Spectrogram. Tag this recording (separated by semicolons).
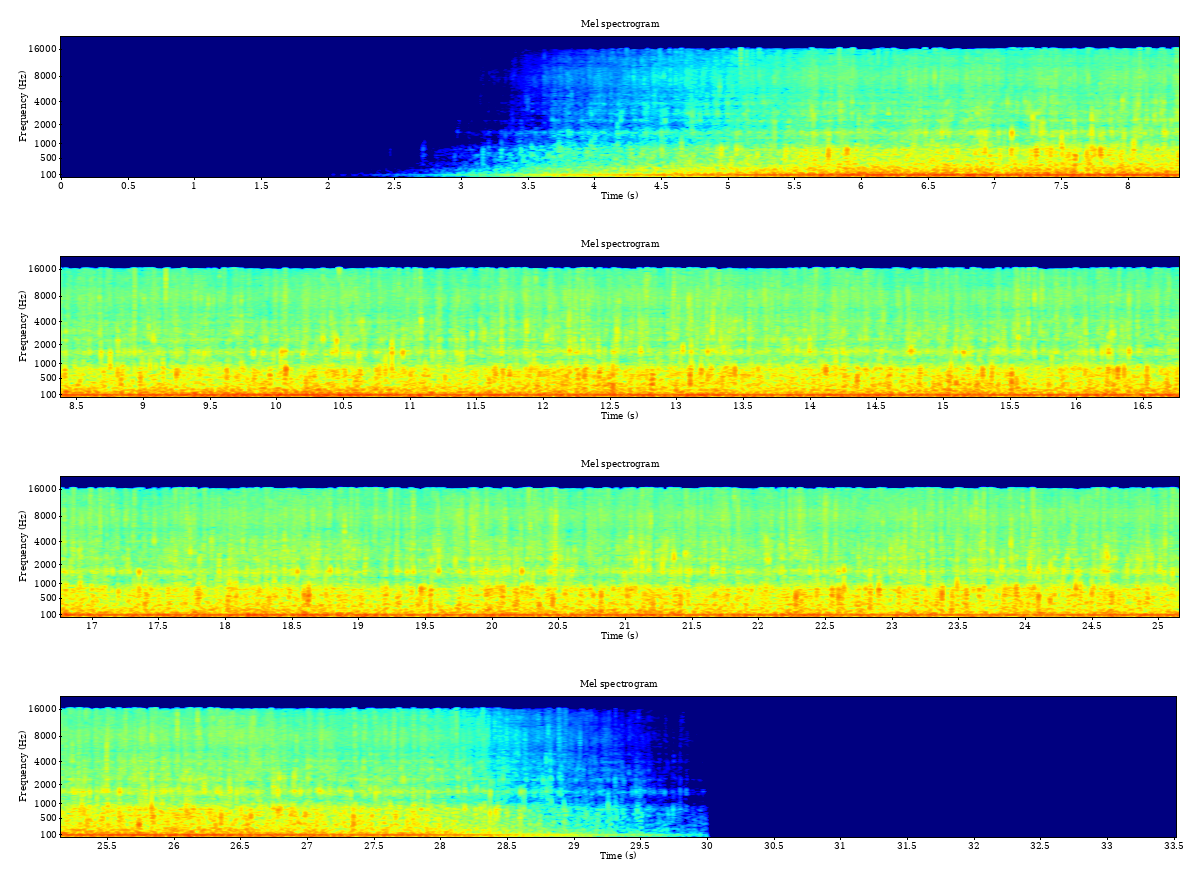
boiling; CZ; Panska; water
